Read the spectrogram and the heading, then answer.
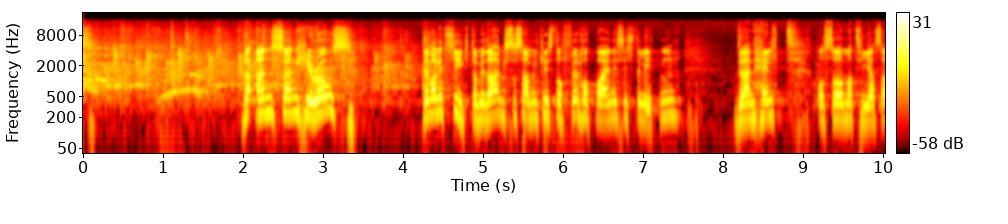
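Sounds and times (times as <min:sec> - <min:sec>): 
audience applause and cheering: 0:00.0 - 0:04.6
speech: 0:02.0 - 0:03.5, 0:04.2 - 0:10.0.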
